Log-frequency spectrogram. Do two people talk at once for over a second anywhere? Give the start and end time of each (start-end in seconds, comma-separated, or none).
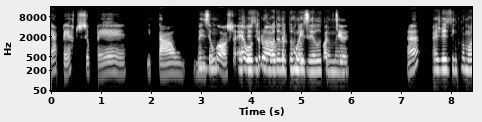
2.9-5.9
